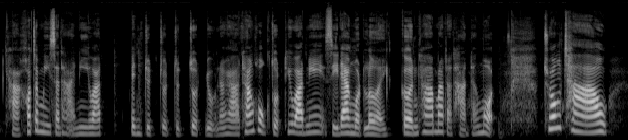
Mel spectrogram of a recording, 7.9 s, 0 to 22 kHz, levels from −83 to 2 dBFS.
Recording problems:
thin; very; fading below 700 Hz

